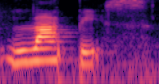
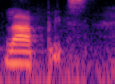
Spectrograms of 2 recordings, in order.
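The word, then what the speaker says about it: lápiz: now the word in Spanish for pencil is lapis again stress here there's a written accent mark and Z is is like an S sound in Latin American Spanish lapis lapis my pencil me lapis pencils now there's a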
